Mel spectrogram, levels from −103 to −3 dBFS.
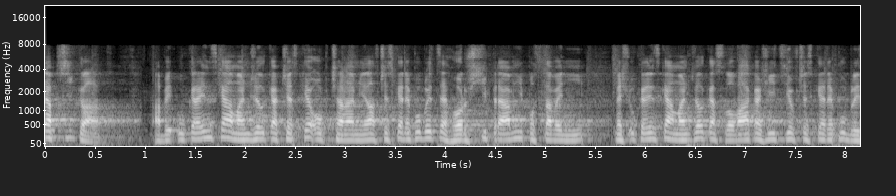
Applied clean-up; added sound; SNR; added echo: neural separator model SepFormer DNS4.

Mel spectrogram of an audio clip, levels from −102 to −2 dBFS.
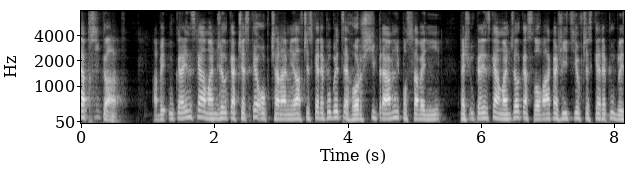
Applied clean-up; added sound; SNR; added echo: neural mask model DeepFilterNet 3.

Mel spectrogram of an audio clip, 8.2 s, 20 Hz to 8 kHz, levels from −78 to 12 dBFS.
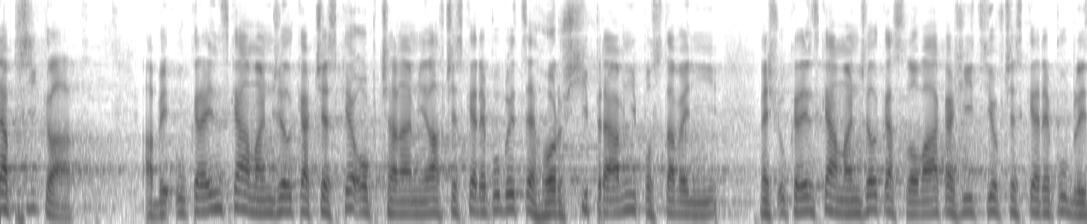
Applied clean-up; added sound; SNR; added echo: none; none; none; none.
